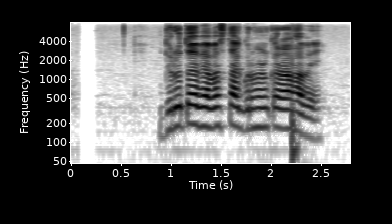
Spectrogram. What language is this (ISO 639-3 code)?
ben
